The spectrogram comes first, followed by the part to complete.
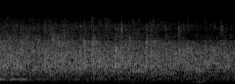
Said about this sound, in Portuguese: Tem algum professor aqui, inclusive? Amém? Uma salva de palmas para os nossos professores.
